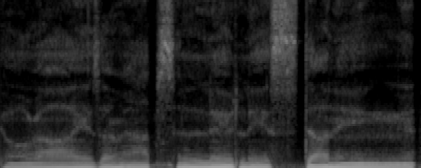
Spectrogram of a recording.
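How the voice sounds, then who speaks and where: A British man voicing a possessive, gloating male siren in an ASMR audio roleplay, theatrical and teasing, with a breathy voice that slips into whispers. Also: low voice, flat delivery, warm tone. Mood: gloating, hypnotic. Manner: theatrical, teasing, slow and deliberate, slipping into whispers.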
